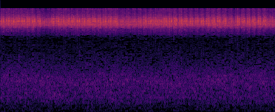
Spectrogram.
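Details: Crickets, with the males chirping by stridulation of their serrated wing veins, produce an unbroken shrill trill with a faint pulsing texture, sustained evenly throughout and alone in the recording.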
